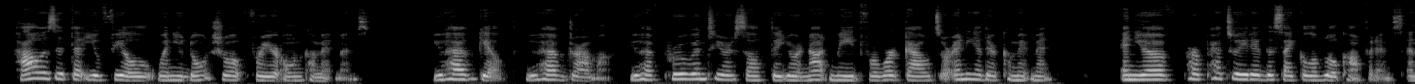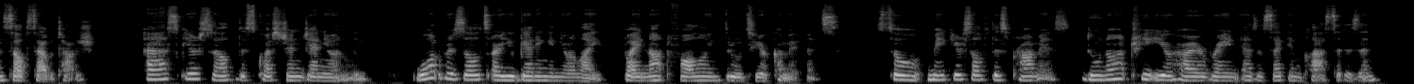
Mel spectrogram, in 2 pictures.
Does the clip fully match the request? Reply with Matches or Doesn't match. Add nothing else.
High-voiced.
Matches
